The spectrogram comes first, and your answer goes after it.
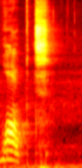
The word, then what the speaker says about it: walked: of walk teach Andrea walked the Ed sounds like tea we walked with tea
